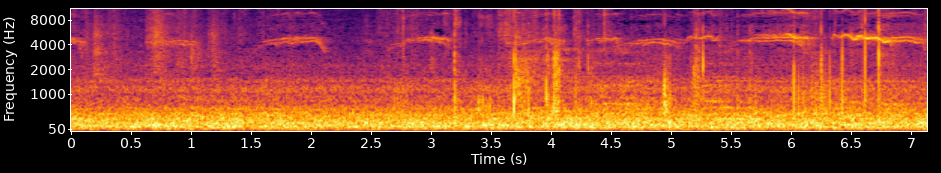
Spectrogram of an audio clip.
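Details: Birds fighting at a window, described as noisy: thin high chirps, each a brief slurred whistle, come every second or so. Sharp clicks and taps mix in over a steady low rumble.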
